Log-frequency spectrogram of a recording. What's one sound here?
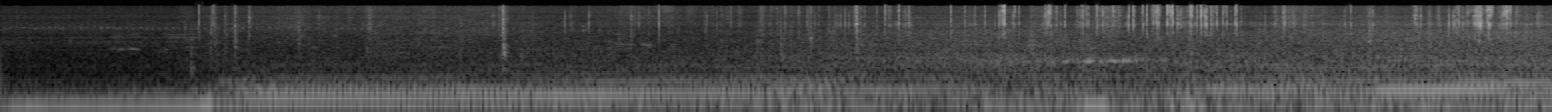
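A car engine revs up and accelerates, its pitch rising in repeated climbs.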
